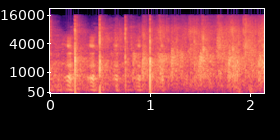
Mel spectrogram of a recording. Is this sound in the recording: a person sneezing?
no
